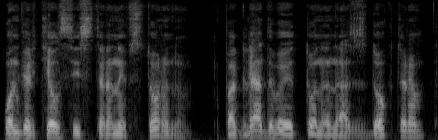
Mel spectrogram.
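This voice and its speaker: A man reads a classic adventure story in a deep, husky voice with lively intonation. The recording is close and dry, with no room around it. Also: brisk, dry recording. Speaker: audiobook narrator. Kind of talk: scripted first-person narration.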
